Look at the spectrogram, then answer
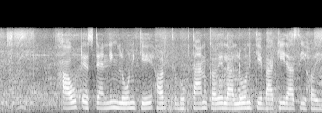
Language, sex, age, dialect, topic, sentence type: Magahi, female, 18-24, Western, banking, statement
